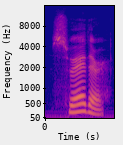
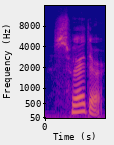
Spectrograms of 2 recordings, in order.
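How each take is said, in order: No difference in how they are said.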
